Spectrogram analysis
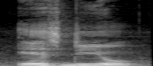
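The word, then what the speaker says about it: SDO: এখানে এস ডি ও এখানে উচ্চারণটি কি হচ্ছে এস ডি ও অর্থাৎ শুরুতেই আমাদের দেখো উচ্চারণ এ রয়েছে এস এখানে শুরুতেই উচ্চারণটি রয়েছে এ অর্থাৎ স্বরবর্ণের উচ্চারণ তাই এখানে আমরা এন আর্টিকেলটি বসাবো কিন্তু দেখো এখানে এখানে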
